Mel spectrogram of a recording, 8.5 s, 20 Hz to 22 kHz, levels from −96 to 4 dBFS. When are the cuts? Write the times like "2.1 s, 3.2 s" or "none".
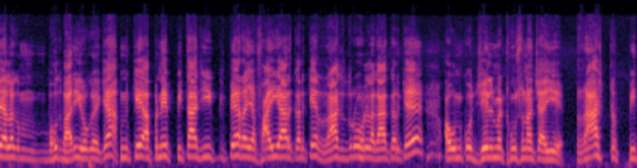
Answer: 1.7 s, 7.7 s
